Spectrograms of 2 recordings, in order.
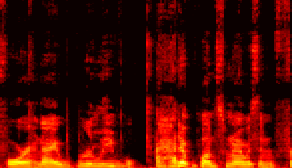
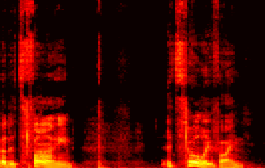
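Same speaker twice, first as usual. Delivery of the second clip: teary voice, choking up, fighting back tears. Talking about this for the first time in a while: tearing up. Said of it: "now I'm tearing up again".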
